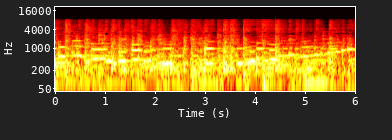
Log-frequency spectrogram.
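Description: Live band playing a funk-soul groove: drum kit keeping a steady beat under electric guitar and keyboard lines.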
